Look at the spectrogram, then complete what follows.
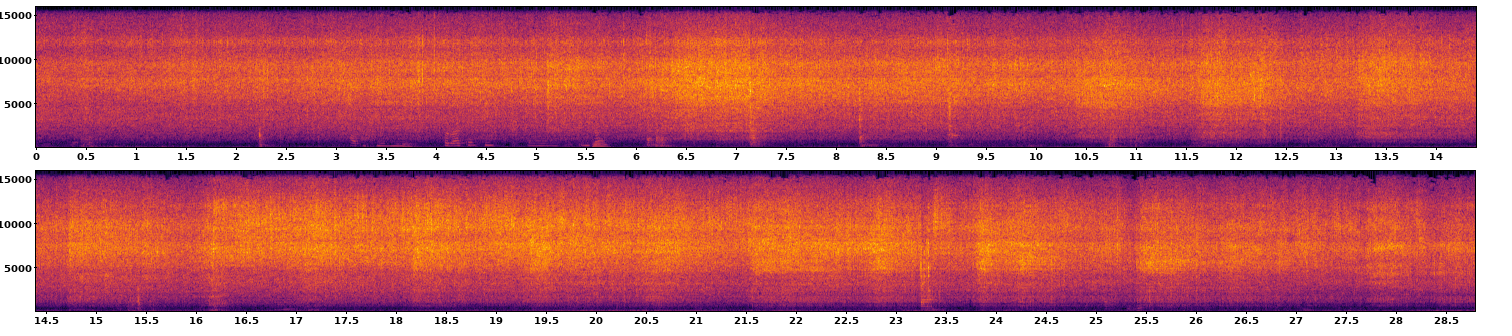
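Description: Beef burger patties sizzling steadily on a gas grill's grates, with scattered sharp clicks and scrapes of metal tongs against the grate as the patties are lifted.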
